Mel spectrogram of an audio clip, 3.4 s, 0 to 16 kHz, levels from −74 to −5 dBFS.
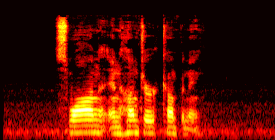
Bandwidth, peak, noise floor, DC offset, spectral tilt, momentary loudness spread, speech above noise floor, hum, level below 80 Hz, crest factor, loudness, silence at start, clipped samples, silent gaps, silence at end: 11.5 kHz; 0 dBFS; -52 dBFS; under 0.1%; -3 dB/octave; 20 LU; 36 dB; none; -58 dBFS; 18 dB; -16 LUFS; 0.7 s; under 0.1%; none; 0.95 s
